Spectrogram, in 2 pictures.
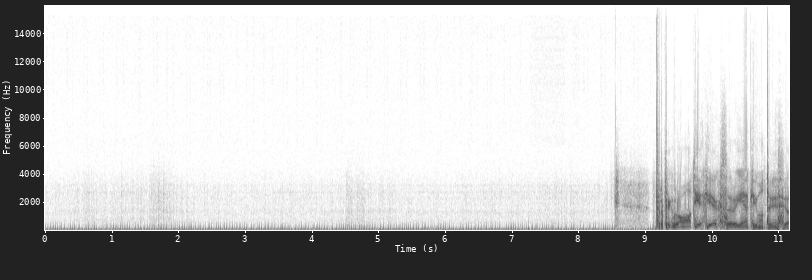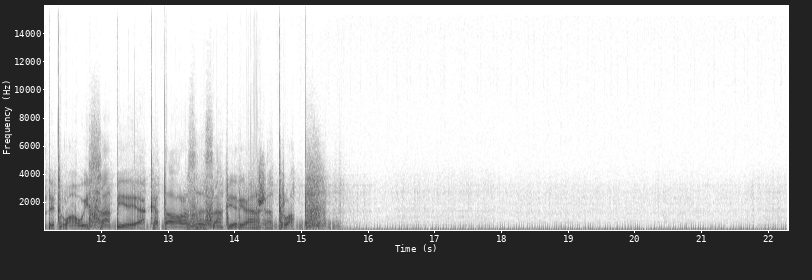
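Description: A small plane's engine drones steadily.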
